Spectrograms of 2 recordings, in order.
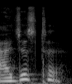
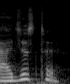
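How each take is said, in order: The two takes are said the same way.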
